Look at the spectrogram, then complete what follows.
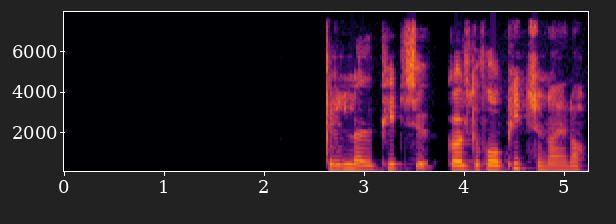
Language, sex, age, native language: Icelandic, male, 11, Icelandic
